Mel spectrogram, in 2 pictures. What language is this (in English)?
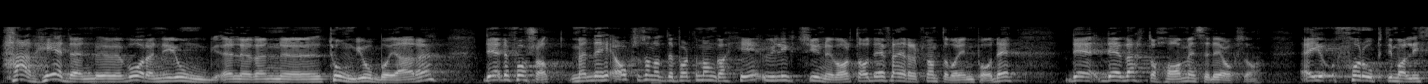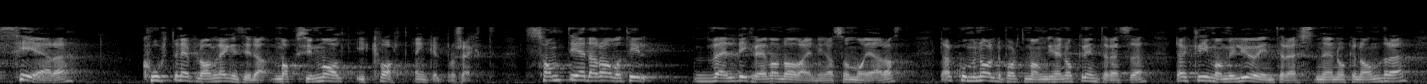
Norwegian Nynorsk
